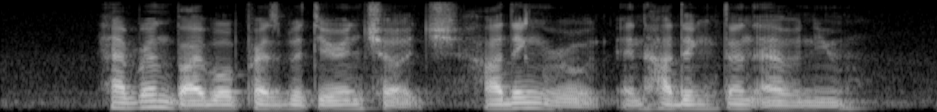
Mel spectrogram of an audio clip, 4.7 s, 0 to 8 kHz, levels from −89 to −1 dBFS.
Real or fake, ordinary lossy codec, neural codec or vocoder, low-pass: real; none; none; 7.2 kHz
